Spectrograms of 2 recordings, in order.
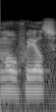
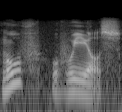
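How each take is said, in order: First: The two words run together without a pause. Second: There is a short pause between the two words. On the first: The speaker calls it wrong. "try not to rush on this one. Just say" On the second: The speaker calls it right. "I'm just giving myself a, a bit of space between these two words, and it's it just sounds more natural"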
